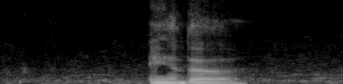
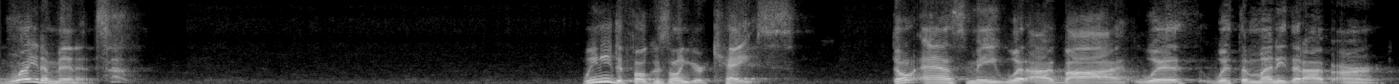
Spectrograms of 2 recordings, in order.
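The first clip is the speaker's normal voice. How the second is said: heated pushback; 3 semitones higher, 4 dB louder than usual. Retold or imitated. Lawyer snapping back at questioning client, heated. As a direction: put him in his place.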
